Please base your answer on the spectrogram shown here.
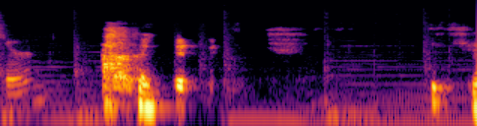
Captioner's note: laughs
